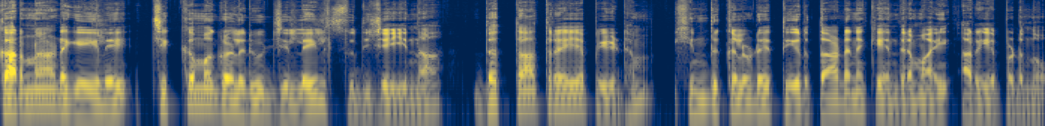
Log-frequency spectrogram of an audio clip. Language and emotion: Malayalam, neutral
